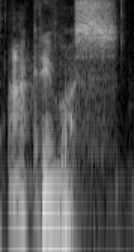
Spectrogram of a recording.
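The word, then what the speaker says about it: ακριβώς: So it's gonna be akrivos. So the accent in, so the stress is or on, is on or is in. Is on the last syllable, right? Let me fix this. It's akrivos. And then I don't know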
